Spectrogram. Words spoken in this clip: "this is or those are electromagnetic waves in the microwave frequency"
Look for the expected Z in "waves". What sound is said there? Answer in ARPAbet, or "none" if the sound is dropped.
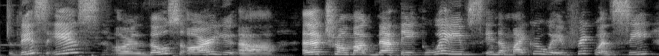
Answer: S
